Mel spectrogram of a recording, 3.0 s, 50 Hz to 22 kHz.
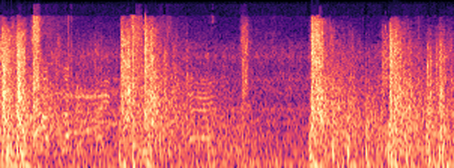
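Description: A Katyusha rocket barrage in the WW2 game Gates of Hell Ostfront sounds as a rumbling series of loud bursts and booms over a dense battle din, with a voice briefly talking over it.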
